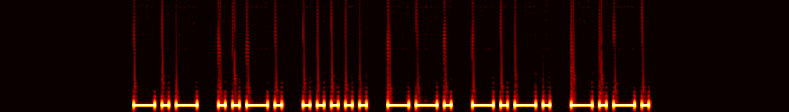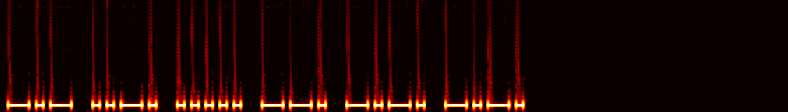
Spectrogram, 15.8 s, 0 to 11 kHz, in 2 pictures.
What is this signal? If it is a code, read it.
Morse code, heard as a keyed tone, about 17 wpm, 700 Hz. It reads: KF5GCC KF5GCC
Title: USA Call Signs - 6 Characters - Repeated 2x - 17wpm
